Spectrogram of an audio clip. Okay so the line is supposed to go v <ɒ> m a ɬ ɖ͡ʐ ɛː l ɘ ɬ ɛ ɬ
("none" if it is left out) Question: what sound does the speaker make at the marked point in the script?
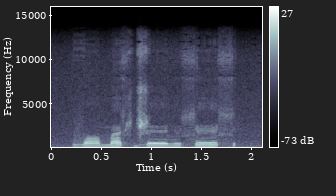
ɒː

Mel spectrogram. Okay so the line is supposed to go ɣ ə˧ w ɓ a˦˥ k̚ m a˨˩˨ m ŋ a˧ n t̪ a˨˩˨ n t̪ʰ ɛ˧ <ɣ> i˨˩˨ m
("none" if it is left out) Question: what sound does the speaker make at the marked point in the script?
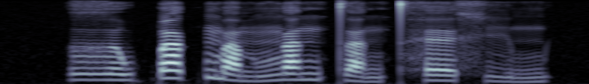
x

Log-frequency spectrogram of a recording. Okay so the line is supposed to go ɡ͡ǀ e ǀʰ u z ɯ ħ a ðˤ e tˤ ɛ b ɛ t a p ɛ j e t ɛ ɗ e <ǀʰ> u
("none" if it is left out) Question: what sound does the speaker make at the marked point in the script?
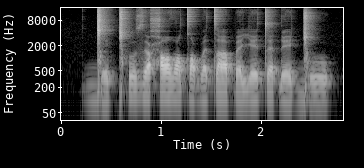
ɡ͡ǀ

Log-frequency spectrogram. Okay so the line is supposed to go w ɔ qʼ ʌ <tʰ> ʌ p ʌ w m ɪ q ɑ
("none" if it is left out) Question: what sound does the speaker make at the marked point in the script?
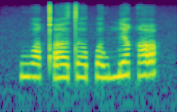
t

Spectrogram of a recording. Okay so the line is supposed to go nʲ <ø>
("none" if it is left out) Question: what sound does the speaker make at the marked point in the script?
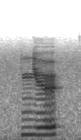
ø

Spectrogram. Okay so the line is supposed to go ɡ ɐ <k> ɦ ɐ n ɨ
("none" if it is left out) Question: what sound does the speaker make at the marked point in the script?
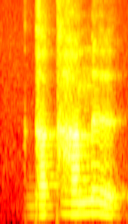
k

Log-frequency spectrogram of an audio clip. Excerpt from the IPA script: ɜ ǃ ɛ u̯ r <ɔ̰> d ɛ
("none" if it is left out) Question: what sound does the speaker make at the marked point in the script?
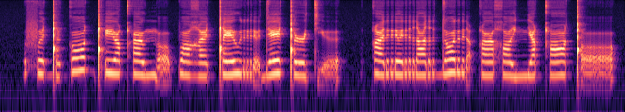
ə̰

